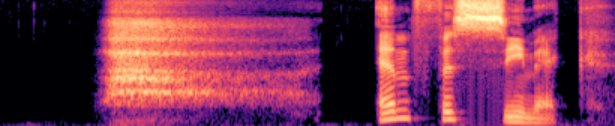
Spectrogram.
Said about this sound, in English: Oh, boy, it feels so good to take a big, deep breath.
